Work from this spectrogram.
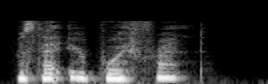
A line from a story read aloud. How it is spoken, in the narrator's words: Maisie whispered from the bottom bunk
